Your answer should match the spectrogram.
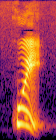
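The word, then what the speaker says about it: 贵: 비싸다란 말, 우리말 한자 귀할 귀자를 사용하는데요, 중국어의 발음을 살펴보면 꼬이 이렇게 읽습니다. 여기서 잠깐 발음 규칙을 살펴본다면 자음 뒤에 우이가 오게 되면요, 그 사이에 뭐가 빠졌다? 에가 빠진 거라서 표기는 우이라고 하지만 읽을 때는요, 그 사이에 빠진 에를 살려서 우에이 웨이라 읽는 게 바람직합니다.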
